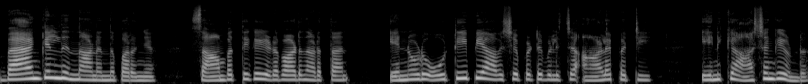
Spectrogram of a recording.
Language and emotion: Malayalam, fearful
